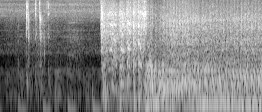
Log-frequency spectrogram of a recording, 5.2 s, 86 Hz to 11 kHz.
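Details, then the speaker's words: Rambler wagon, 500 hp, restarted after sitting six months, fuel pump wired direct to battery: cranks about two seconds then catches cleanly into a steady idle; 50 psi oil pressure, initial lifter tick went away. "all right it seems to be running pretty good let it run a little bit"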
